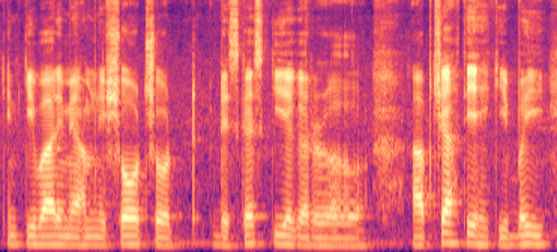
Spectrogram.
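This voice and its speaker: A man giving a recorded lesson, explaining slowly and checking in with the listener after each point. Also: on the low side, fairly even intonation, slight background noise. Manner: explains patiently, repeats "theek hai" and fillers. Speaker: teacher. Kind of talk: recorded classroom lecture.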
